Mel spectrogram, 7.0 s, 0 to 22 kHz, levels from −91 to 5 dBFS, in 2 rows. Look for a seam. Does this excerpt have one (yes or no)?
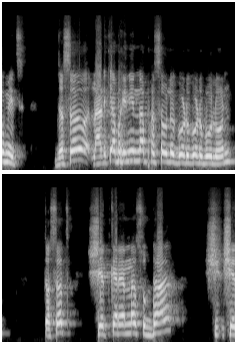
no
